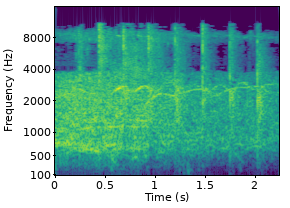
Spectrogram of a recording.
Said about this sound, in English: I agree. The crowd loves it.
